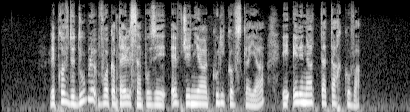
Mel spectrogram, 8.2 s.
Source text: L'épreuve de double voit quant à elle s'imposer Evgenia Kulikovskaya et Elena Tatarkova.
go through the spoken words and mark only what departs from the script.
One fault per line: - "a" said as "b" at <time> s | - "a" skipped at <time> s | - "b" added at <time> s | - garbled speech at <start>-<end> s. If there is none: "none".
none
